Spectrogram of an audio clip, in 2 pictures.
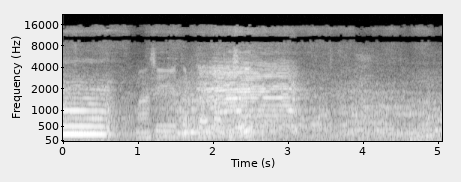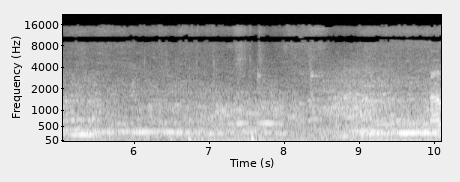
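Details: Enraged cow with a rope pulled tight around its neck, a cow that went on to charge an elderly man. Loud, drawn-out harmonic moo opens, then a second long bellow, with low lowing after; voices and music underneath.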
